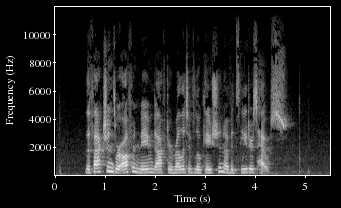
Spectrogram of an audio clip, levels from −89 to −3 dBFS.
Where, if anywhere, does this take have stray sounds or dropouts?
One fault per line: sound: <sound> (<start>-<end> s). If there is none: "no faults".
no faults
